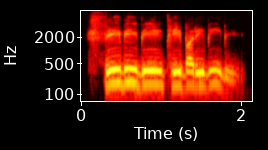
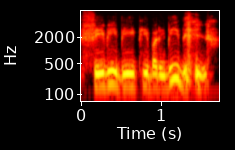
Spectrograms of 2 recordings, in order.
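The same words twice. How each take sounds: First: The name is said slowly. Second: The name is said quickly.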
